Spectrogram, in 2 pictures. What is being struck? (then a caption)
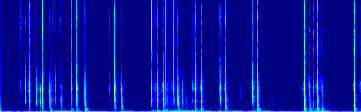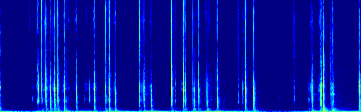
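Acrylic mechanical keyboard. Long nails type on a transparent acrylic mechanical keyboard with clear keycaps, producing rapid, bright, clicky keystrokes in uneven bursts with brief pauses. Each keystroke snaps sharply with almost no ring, backed by a soft low thud.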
